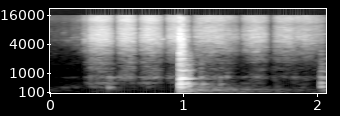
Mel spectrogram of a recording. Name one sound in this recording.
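A metal pot clanks against the ground.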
